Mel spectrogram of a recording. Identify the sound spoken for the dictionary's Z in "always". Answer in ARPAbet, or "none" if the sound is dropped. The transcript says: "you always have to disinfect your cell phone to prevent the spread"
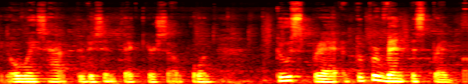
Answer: S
